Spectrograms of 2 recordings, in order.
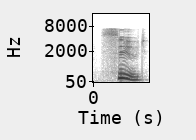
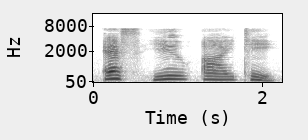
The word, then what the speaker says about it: suit: to buy a house suit is spelled sui T because you and I are both vowels the second vowel I is silent and the first vowel U takes the long ooh sound suit right I am going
